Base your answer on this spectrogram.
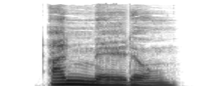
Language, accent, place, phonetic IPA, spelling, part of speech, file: German, Germany, Berlin, [ˈanˌmɛldʊŋ], Anmeldung, noun, De-Anmeldung.ogg
- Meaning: 1. application 2. announcement, booking, registration 3. login, logon 4. reporting 5. place where one signs up or registers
